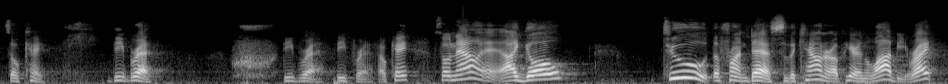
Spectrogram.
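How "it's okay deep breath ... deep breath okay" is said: soft, low self-soothing; calming self-talk. Acted. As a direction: talk yourself down with deep breaths. Acts out calming himself down.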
